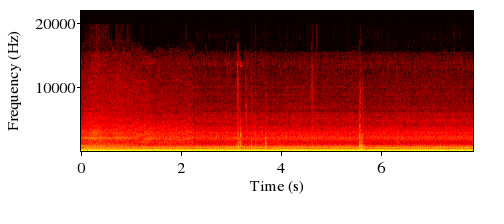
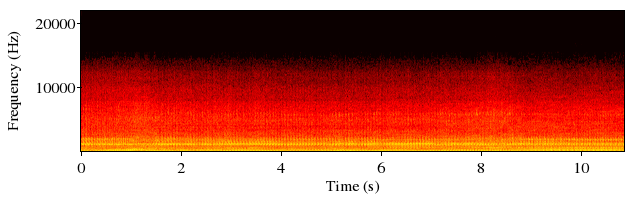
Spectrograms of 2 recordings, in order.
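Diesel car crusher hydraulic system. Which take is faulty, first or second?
second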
